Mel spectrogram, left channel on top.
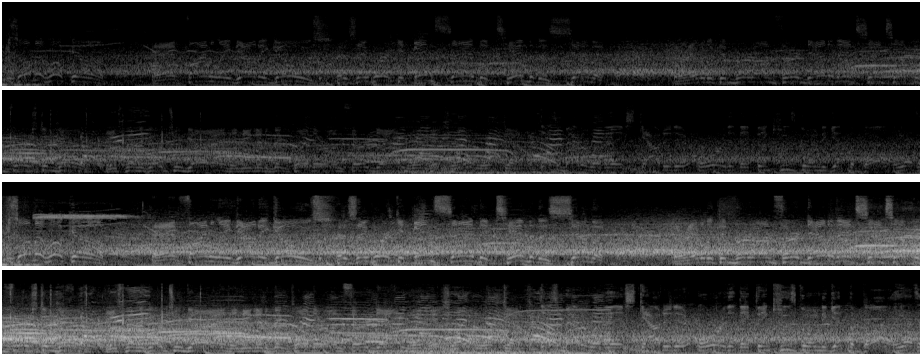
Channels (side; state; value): left; quieter; 16.9 dB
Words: on the hookup. And finally, down he goes as they work it inside the 10 to the 7. They're able to convert on 3rd down, and that sets up the 1st and goal. He's been the go-to guy. They needed a big play there on 3rd down when his run worked out. It doesn't matter whether they've scouted it or that they think he's going to get the ball. He has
